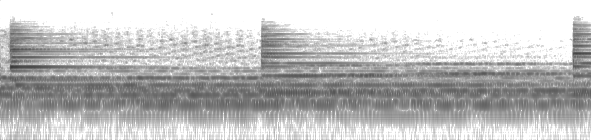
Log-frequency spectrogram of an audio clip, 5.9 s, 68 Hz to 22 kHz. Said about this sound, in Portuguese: Até que o vento trouxe de longe o som das 12 badaladas na meia-noite.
